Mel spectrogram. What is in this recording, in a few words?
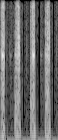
CLOCK; TOYOTA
